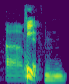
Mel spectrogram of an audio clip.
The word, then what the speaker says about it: quay: And you guys pass a stone quay, if you're familiar with what that is. Key. It's Quay. It is pronounced key. Key, really? Yeah, you would not expect it.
